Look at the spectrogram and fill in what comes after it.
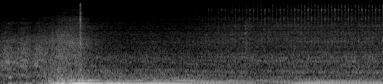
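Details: Audi TT 1.8T that kept dying, running on a makeshift fuel pump setup: catches and runs with speed rising and sagging unevenly, still ramping but no longer dying; owner suspects the fuel pump.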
